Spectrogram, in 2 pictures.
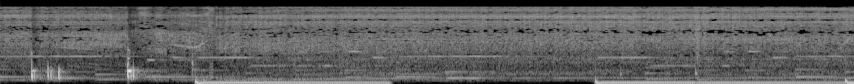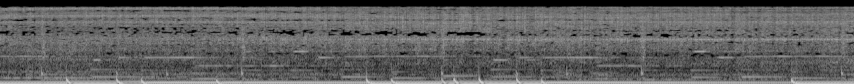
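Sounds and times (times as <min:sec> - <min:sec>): raspy buzz: 0:00.0 - 0:17.0
dance music with heavy bass: 0:06.0 - 0:17.0.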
